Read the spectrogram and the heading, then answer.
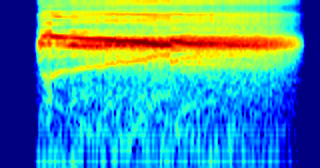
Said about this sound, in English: insert screeching falcon noise here.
